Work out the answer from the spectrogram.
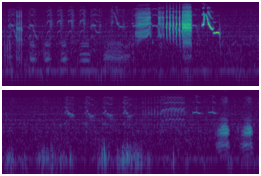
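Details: Common Indian myna chattering with clicks and rasps, a long loud grating burst, then one sharp falling whistle and softer low gurgling notes.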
